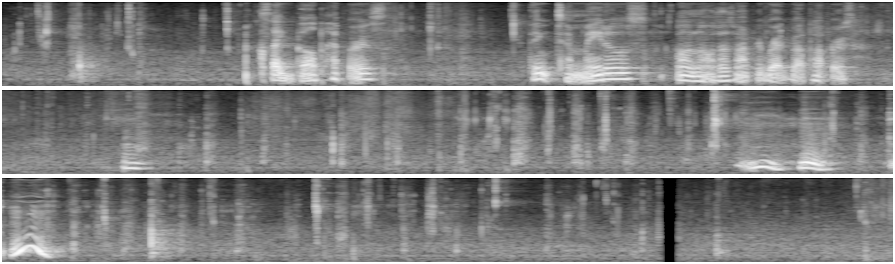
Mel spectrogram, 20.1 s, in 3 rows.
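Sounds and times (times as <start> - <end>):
crunchy chewing of salad: 0.0 - 1.9, 2.9 - 4.0, 6.4 - 20.0
person humming: 12.2 - 13.8.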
